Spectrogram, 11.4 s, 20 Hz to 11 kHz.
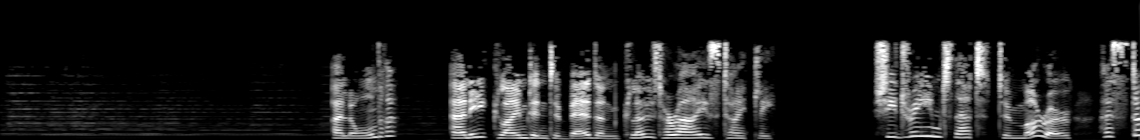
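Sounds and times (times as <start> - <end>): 
church bells ringing in Madrid: 0.0 - 4.4
speech: 3.3 - 7.8, 8.8 - 11.3.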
